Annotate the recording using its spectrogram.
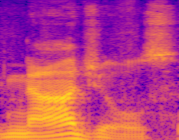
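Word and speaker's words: notules: l e yes the no tools oh I think they the way the audio book was saying it sounded like nodules or n yeah yeah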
